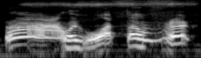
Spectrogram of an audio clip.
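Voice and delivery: very high panicked squeal; shocked shriek. Real, not acted. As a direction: screech it in horror. Shrieking at trailer.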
